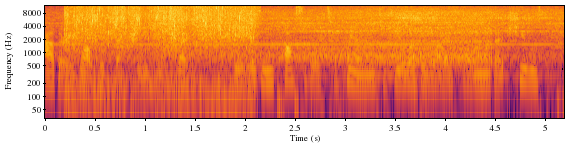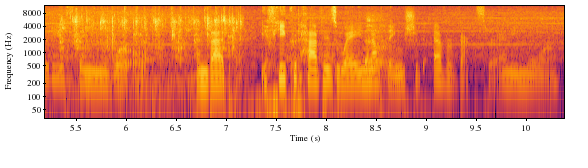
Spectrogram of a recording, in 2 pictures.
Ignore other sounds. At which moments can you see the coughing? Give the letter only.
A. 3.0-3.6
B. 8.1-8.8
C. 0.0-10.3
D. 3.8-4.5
B.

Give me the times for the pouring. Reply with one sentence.
The pouring can be heard from 0.1 to 2.1 s and from 5.3 to 7.2 s.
